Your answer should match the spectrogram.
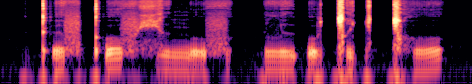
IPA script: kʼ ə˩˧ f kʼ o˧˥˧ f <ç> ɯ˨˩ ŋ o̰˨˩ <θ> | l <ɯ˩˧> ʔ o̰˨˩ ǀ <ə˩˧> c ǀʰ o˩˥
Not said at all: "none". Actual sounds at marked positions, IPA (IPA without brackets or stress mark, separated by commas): ç, f, ɯ˩˧, ə˩˧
